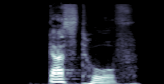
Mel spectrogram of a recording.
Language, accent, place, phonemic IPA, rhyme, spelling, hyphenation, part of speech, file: German, Germany, Berlin, /ˈɡasthoːf/, -oːf, Gasthof, Gast‧hof, noun, De-Gasthof.ogg
- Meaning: inn, pub, guesthouse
